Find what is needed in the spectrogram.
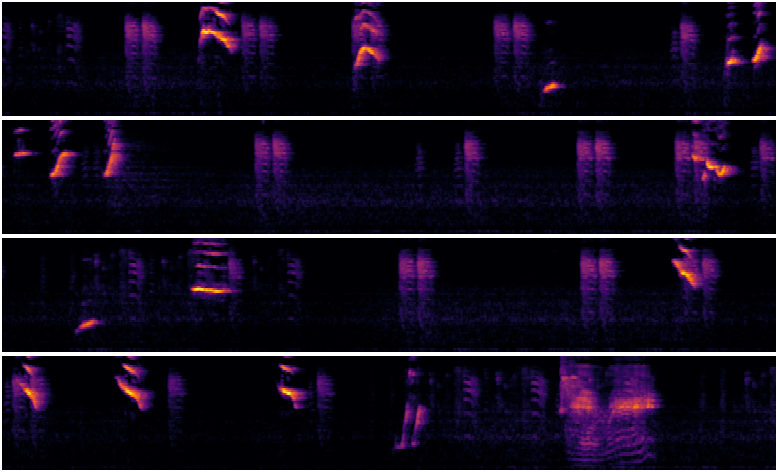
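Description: Caged parrots calling: a string of short sliding whistles, mostly falling in pitch, and brief squawks every second or two, with a longer, harsher squawk near the end.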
